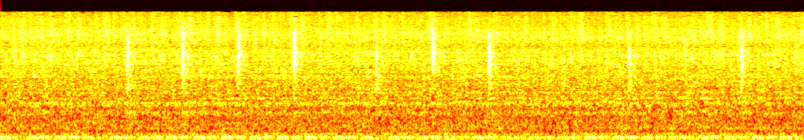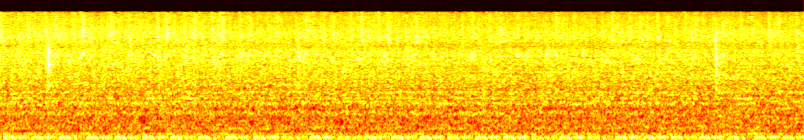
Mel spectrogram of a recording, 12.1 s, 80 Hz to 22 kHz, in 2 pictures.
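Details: GMC Sierra 2500HD 6.0 V8 idling: steady low hum with light, sharp ticks on top. Ticking starts a few minutes after starting, worsens when stopping after a long drive, and is absent while driving. Cause unknown.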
